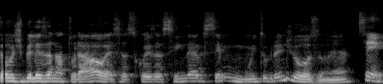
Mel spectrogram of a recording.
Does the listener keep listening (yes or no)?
no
